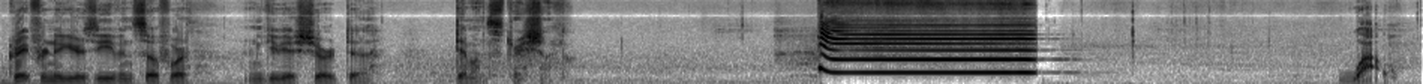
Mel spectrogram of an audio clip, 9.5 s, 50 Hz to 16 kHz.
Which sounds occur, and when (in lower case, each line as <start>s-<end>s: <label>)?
0.0s-1.2s: man speaking
0.0s-9.4s: background noise
1.6s-2.5s: man speaking
3.0s-3.8s: man speaking
4.8s-5.0s: generic impact sounds
5.1s-5.4s: generic impact sounds
5.4s-7.3s: truck horn
7.4s-7.6s: generic impact sounds
8.1s-8.3s: generic impact sounds
8.9s-9.3s: man speaking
